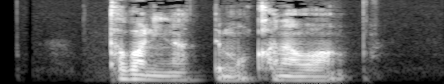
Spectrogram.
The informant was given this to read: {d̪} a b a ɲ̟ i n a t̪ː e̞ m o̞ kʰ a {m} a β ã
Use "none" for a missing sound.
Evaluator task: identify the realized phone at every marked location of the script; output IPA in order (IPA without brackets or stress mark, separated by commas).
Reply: t̪, n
